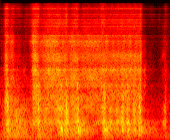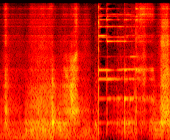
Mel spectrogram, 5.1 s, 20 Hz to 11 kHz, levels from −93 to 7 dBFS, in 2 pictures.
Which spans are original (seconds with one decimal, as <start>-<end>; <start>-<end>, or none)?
3.9-4.6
